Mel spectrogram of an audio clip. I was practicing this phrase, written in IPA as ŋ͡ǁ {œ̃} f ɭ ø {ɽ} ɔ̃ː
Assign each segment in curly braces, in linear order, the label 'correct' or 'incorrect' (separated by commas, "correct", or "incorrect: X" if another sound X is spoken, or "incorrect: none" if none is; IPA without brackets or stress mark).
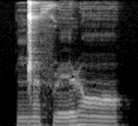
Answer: correct, incorrect: ɭ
